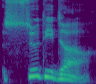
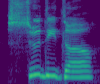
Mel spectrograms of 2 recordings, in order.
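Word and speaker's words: Ceux du dehors: Okay, so it's pronounced Soudidor. Soudidor is the title of the album.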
